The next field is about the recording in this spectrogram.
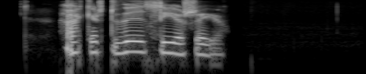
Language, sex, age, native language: Icelandic, female, 9, Icelandic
